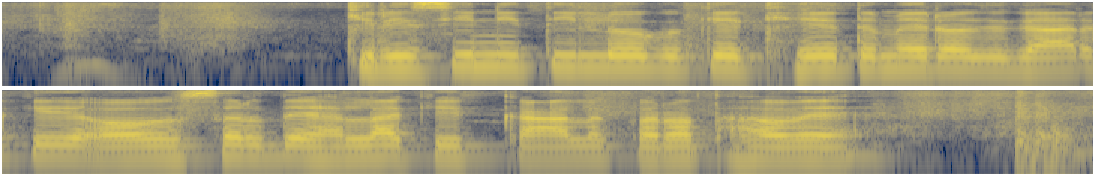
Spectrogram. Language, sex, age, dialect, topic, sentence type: Bhojpuri, male, 18-24, Northern, agriculture, statement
